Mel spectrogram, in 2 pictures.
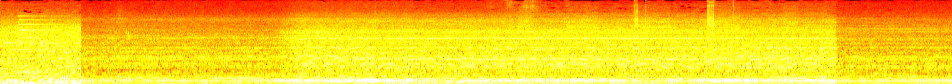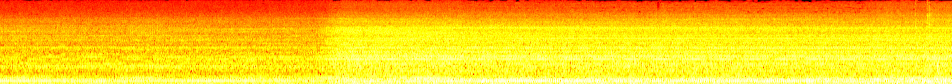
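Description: A steady low hum with faint high steady tones over it, stepping down and back up in level a few times.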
